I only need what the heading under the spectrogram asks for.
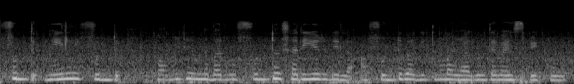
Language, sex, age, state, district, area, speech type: Kannada, female, 18-30, Karnataka, Udupi, rural, spontaneous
